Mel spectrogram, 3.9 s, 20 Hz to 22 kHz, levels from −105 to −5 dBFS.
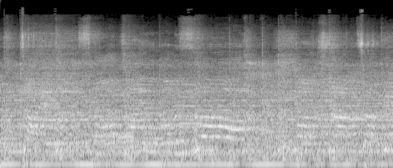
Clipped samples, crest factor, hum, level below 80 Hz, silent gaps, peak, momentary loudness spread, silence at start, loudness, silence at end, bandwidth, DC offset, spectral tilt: under 0.1%; 14 dB; none; -30 dBFS; none; -2 dBFS; 2 LU; 0 s; -15 LUFS; 0 s; 15.5 kHz; under 0.1%; -4 dB/octave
